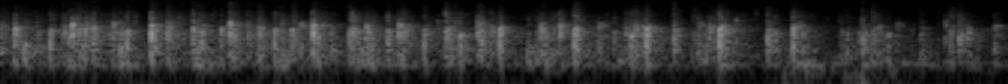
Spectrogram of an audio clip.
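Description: Audience applause at a government announcement on youth violence programs. Brisk, dense clapping from a crowd, fairly close and continuous with an uneven, lively texture throughout.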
